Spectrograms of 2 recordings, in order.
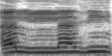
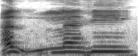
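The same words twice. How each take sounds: First: The word is said smoothly without a jolt. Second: The word is said with a hard forceful jolt. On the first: The speaker calls it right. "Smoothly বলতে হবে" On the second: The speaker calls it wrong. "not الذي এরকম না"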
